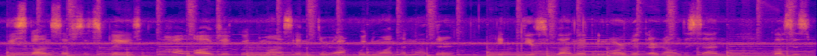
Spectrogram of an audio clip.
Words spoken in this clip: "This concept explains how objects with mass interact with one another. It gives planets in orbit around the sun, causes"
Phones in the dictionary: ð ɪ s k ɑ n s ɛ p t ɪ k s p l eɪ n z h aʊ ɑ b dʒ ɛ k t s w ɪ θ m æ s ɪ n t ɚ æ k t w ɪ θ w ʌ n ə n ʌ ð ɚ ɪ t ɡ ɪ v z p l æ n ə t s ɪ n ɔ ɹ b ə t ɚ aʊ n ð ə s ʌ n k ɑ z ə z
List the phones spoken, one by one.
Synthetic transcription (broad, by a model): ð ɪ s k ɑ n s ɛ p t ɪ k s p l eɪ n s h aʊ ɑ b dʒ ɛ k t w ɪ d m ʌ s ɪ n t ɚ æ k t w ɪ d w ʌ n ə n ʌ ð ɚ ɪ t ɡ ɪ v s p l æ n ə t ɪ n ɔ ɹ b ə t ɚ aʊ n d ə s ʌ n k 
